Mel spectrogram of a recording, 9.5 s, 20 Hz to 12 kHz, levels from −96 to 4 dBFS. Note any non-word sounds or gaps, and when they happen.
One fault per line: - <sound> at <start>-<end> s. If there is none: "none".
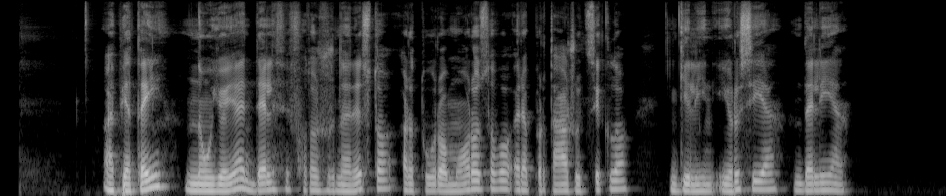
none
